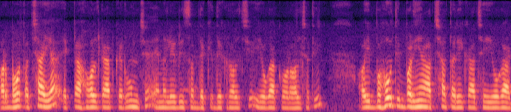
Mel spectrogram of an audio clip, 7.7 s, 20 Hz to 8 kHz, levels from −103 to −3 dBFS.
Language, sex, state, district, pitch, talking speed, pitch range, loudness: Maithili, male, Bihar, Supaul, 155 Hz, 240 wpm, 150-165 Hz, -20 LUFS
